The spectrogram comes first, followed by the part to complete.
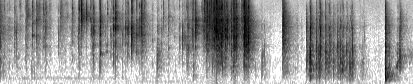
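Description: Plastic crinkling and rustling in irregular bursts as a plastic surprise egg's wrapping seal is peeled off and the egg is pried open, loudest about halfway through. A sharp click comes near the end.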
